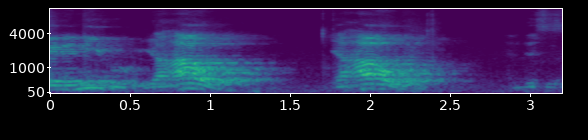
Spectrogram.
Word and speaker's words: Yahweh: This is how you say it in Hebrew, Yahweh, Yahweh. And this is how you write it in English, meaning write the pronunciation, right?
